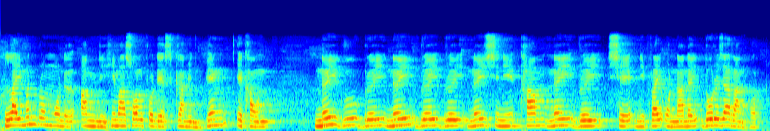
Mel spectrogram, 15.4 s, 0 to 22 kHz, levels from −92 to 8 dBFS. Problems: none marked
